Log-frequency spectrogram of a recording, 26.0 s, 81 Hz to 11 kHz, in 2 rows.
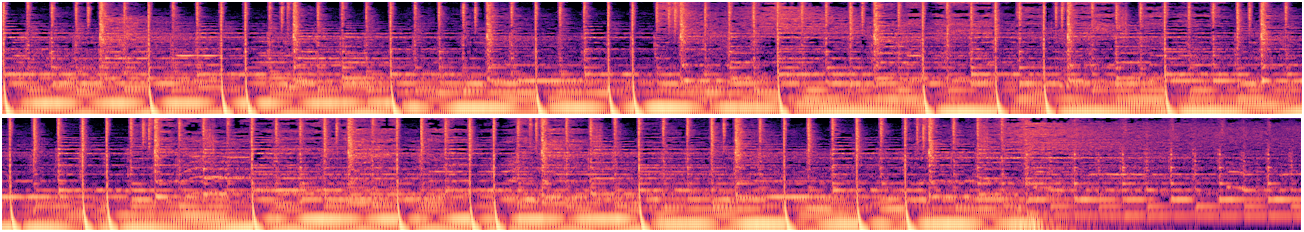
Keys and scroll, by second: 7.2 space, 7.5 F3, 14.4 F2, 23.8 space, 24.4 ctrl+Page_Down, 25.8 ctrl+z.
